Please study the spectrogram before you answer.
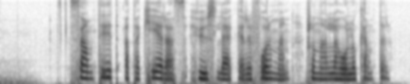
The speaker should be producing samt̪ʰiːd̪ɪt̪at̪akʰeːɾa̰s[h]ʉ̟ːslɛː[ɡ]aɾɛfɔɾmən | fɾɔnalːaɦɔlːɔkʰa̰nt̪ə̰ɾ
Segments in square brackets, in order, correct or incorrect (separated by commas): correct, incorrect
